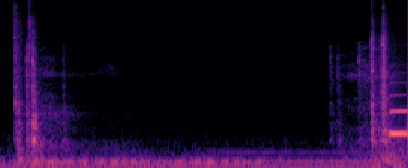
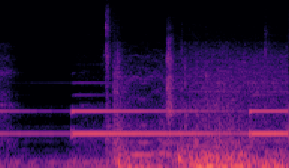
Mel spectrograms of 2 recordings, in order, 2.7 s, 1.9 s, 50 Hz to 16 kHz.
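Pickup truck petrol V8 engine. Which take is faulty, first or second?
second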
